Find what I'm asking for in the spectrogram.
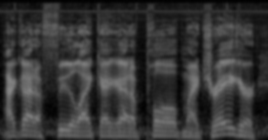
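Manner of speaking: lightly put-on Canadian accent with eh. Gamer voicing his character, light Canadian accent. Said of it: "I should be doing this in a different accent".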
